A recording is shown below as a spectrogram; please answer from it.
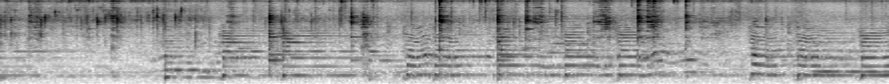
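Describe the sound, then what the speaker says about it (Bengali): Ten to twelve unpeeled garlic cloves fry and brown in hot oil, giving a steady soft sizzle broken by light clinks of a utensil against the pan. "রসুনগুলোকে তেলে সেদ্ধ করে নেব বাদামি করে একটু ভেজে নিচ্ছি"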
